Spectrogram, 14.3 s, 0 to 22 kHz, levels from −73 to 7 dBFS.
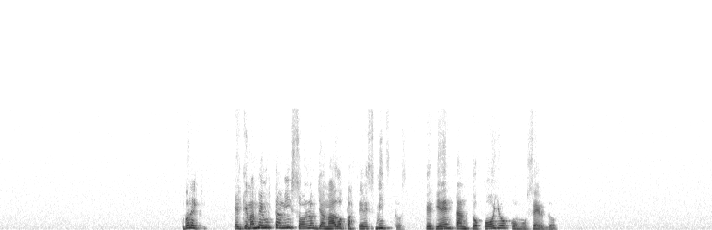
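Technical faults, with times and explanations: Nothing in the recording stood out as a technical problem on listening.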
